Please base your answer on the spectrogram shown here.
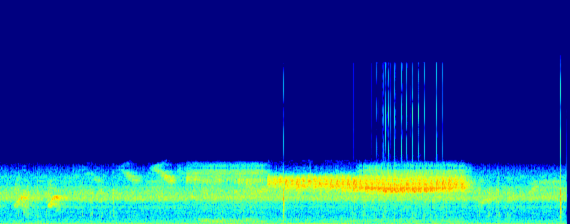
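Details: Pet canary song opening with a few scattered chirps and building into a long, loud, rapid rolling trill that holds for about two seconds before stopping abruptly, with faint background hum.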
